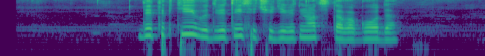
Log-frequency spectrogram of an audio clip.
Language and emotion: Russian, sad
